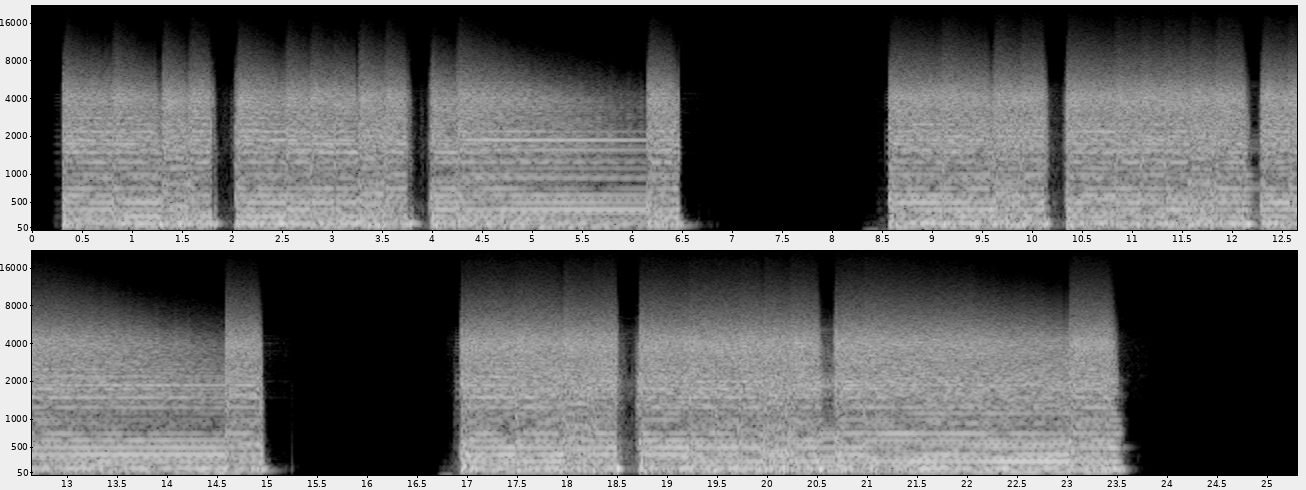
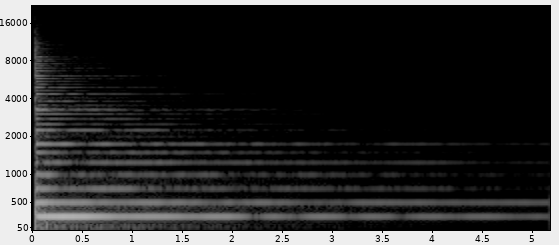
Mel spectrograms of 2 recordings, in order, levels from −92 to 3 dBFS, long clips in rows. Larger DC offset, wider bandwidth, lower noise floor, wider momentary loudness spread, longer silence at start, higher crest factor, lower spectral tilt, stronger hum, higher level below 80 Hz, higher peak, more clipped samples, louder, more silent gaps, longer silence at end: neither; about the same, 12 kHz vs 11.5 kHz; first, -77 dBFS vs -61 dBFS; second, 5 LU vs 28 LU; first, 0.3 s vs 0 s; about the same, 16 dB vs 18 dB; about the same, -4.5 dB/octave vs -4.5 dB/octave; neither; first, -32 dBFS vs -64 dBFS; first, -2 dBFS vs -20 dBFS; neither; first, -15 LUFS vs -35 LUFS; first, 6.98-8.29 s, 15.45-16.71 s vs none; first, 1.7 s vs 0.55 s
